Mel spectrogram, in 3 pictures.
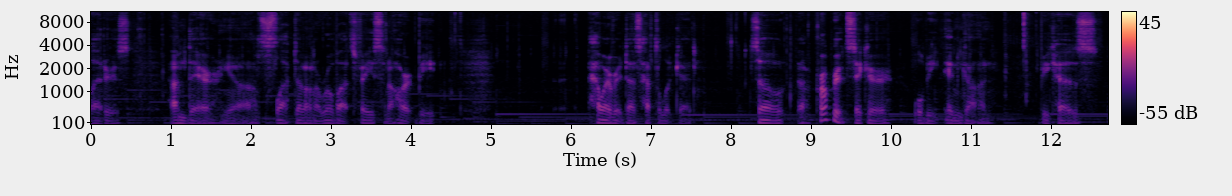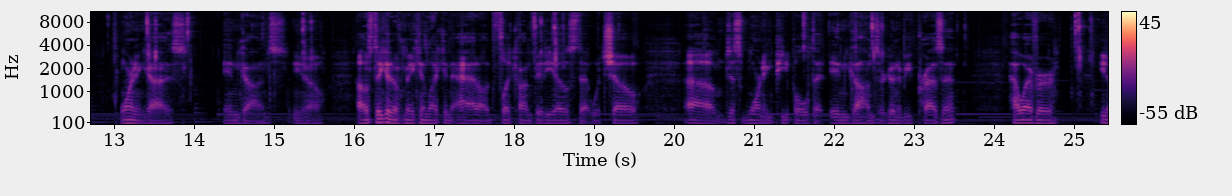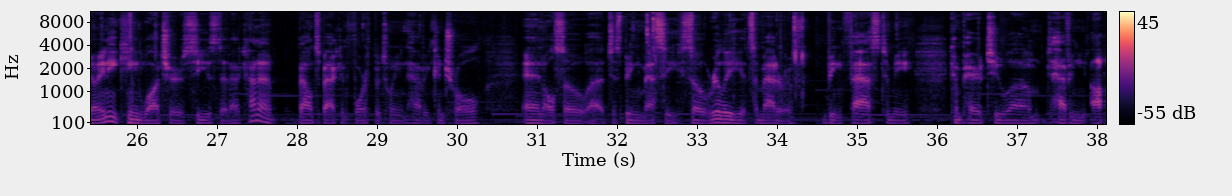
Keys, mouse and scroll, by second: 0.0-0.4 scroll up 8, 3.4 click, 8.8 click, 10.7 scroll up 1, 11.7 shift+middle click, 13.3 g, 14.6 ctrl+click, 15.2 s, 17.9 click, 18.1 g, 18.4 z, 19.1 click, 21.5 shift+click, 21.9 shift+click, 22.0 shift+click, 22.2 click, 22.4 d, 25.1 a, 25.3 click, 27.3 click, 29.7 click, 32.2 click, 32.5 a, 33.0 shift+middle click, 33.4 scroll down 1, 33.7 shift+middle click, 34.1 d, 35.3 click.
